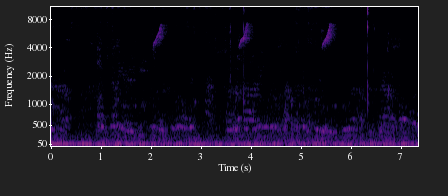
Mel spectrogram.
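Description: Near silence with a small bird chirping faintly three times, each a short rising note about two seconds apart, and a single sharp click near the end.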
